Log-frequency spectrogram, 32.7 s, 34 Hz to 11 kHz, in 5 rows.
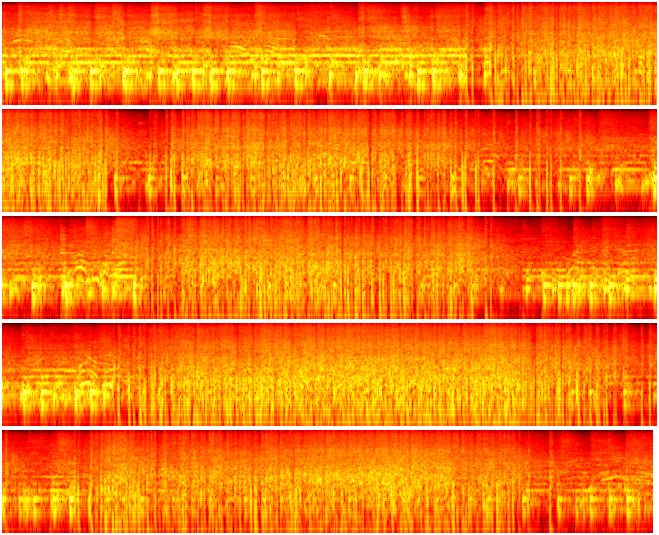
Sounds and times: Fireworks: 0:00.0 - 0:19.1, 0:19.9 - 0:32.7
Music: 0:00.0 - 0:32.7.

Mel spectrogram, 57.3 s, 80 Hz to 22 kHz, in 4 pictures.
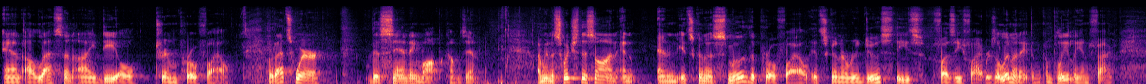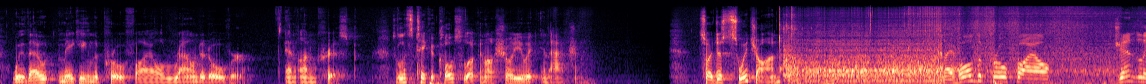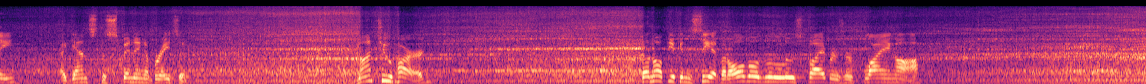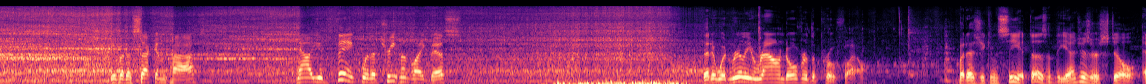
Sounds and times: Power tool: 0:24.0 - 0:52.7.

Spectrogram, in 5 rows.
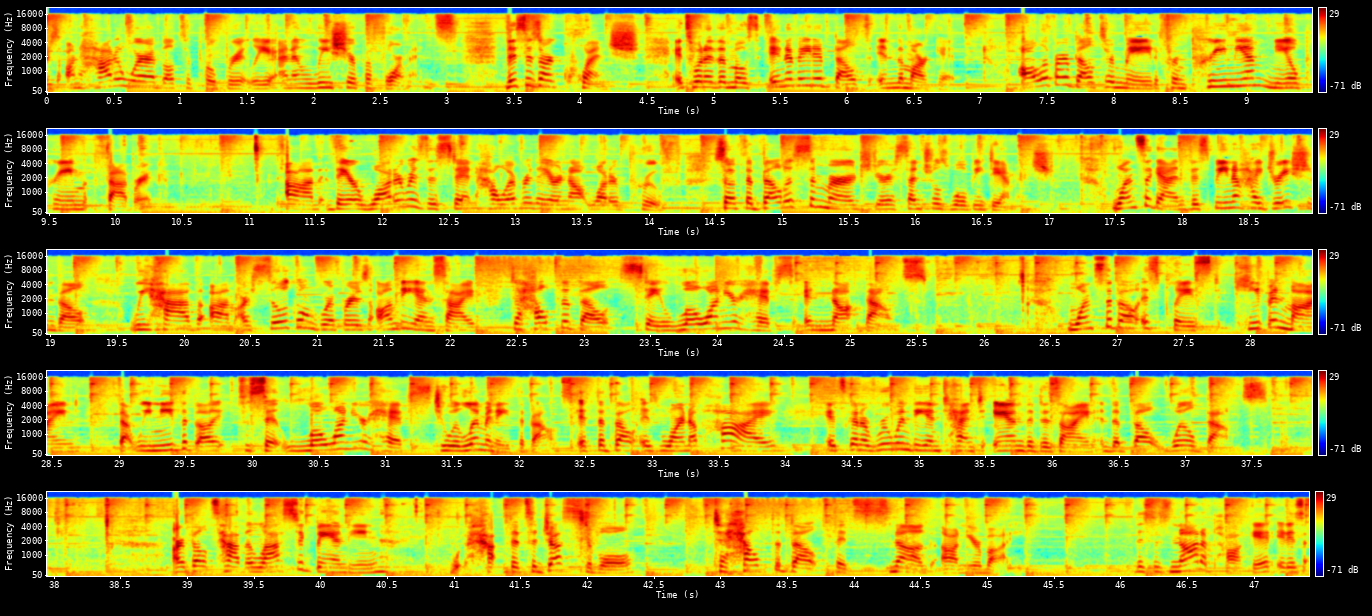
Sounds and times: Speech: 0:00.0 - 0:10.3, 0:11.2 - 0:25.6, 0:26.6 - 0:37.6, 0:38.9 - 0:42.4, 0:43.0 - 0:45.3, 0:46.1 - 0:47.4
Music: 0:00.0 - 0:47.4.

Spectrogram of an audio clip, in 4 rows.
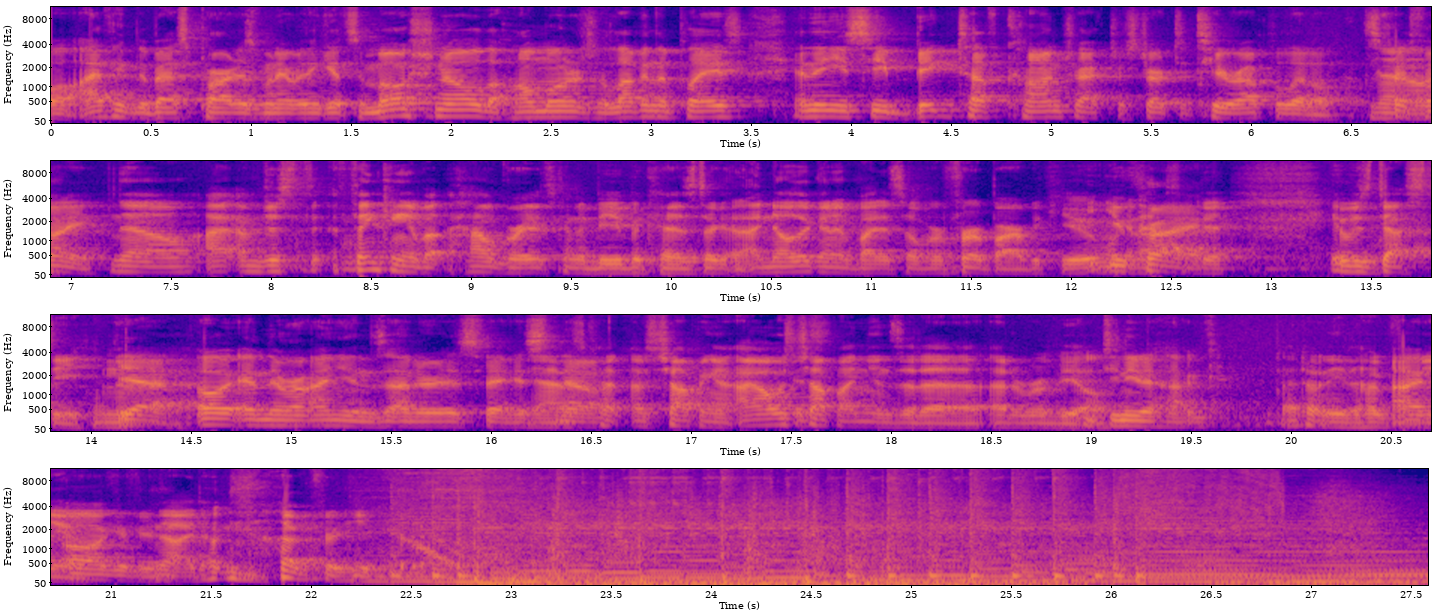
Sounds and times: Speech: 0:00.0 - 0:22.7
Music: 0:22.2 - 0:27.5.

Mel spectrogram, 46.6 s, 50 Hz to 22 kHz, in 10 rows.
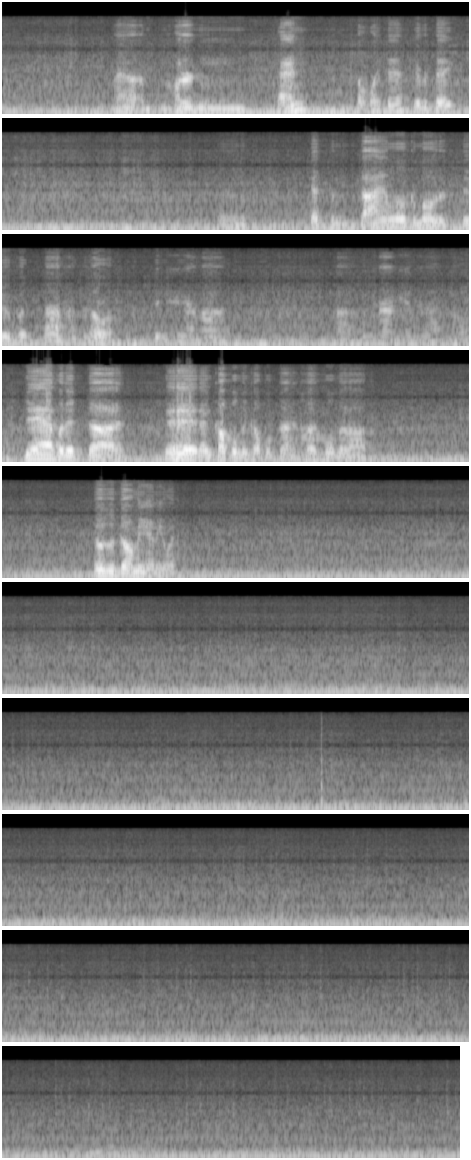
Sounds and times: Speech: 0:01.1 - 0:04.6, 0:06.8 - 0:07.2, 0:07.8 - 0:11.7, 0:12.6 - 0:17.8, 0:19.6 - 0:20.5.

